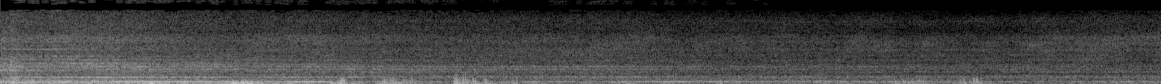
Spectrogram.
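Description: Electric double-deck suburban train running out past the platform. Its wheels clack over the rail joints as the last carriages go by, about two seconds in, and then its noise fades as it moves away, leaving a steady hum.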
